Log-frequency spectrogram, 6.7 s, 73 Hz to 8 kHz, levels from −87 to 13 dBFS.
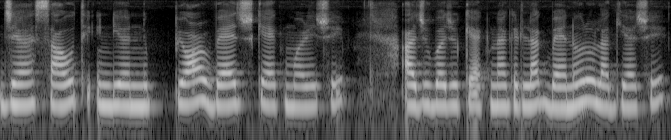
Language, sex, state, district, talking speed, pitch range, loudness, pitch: Gujarati, female, Gujarat, Valsad, 135 wpm, 230-245 Hz, -19 LUFS, 235 Hz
